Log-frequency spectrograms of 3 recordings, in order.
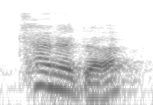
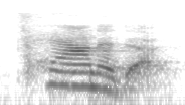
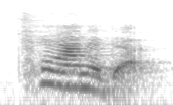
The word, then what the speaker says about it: Canada: and also three A's this time the first syllable is stressed this time this act is really long so don't say Canada say Canada Canada so you need to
